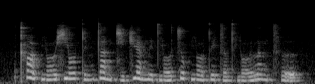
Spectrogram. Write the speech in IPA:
kʰɑ˥˨ʊ̯pjo˨˦ʊ̯ ɕjo˦ʊ̯t̪i˨˦ŋt̪a˥˨n t͡ɕi˨˦ t͡ɕɥɛ˥˨ mi˥˨ t̪jo˨˦ʊ̯t͡su˥˨ pjo˥˨ʊ̯t̪i˥˨t͡sɤ˨˦t̪ʰjo˨˦ʊ̯ lɤ˥˨ŋt͡sʰɹ̩˨˩

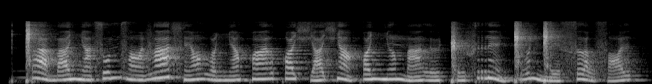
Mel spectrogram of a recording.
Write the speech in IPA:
ɡ͡ǁa˥˩ma˩˧ɲã˩so˦˥m zˤẽ˩vã˦˥ɬẽ˩˧ ðˤʊ˩ɲɛ̃˩˧qʷã˦˥lqʷɪ˦˥ ça˩˧çã˥˩qʷɪ˦˥ ɲə̃˦˥mã˩˧ lø˩˧ ǁʏ˩˧f rẽ˥˩ɡ͡ǁə˦˥ŋ͡ǁe˩ sə˥˩lsˤɪ˨˥

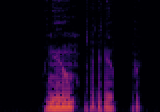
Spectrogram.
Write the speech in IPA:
ɾʲũprʏp

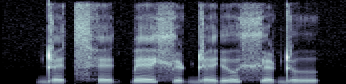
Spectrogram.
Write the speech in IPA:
ɖet͡sʰek͡pexʲɵ ɖeɾʲʊxʲʌ ɖɯ

